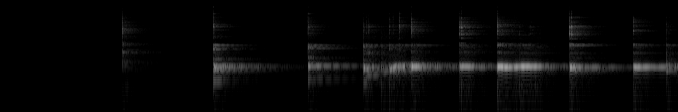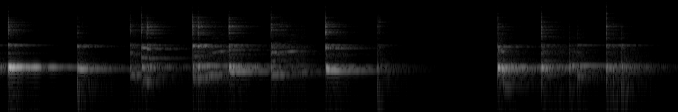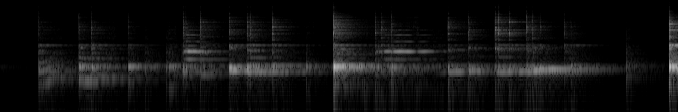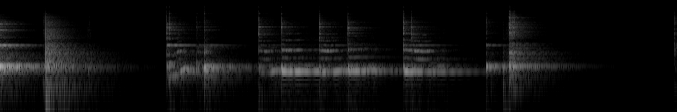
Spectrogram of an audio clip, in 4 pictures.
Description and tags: Sound was picked up by a contact mic clamped to the plastic box and put through a small amplifier.Mostly plucked sounds, but also some oddities in there where I have used pens or similar objects to scrape, and hit the elastic.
